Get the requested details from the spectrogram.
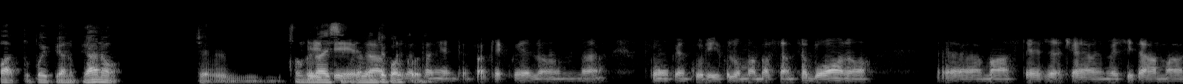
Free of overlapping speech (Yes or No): No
